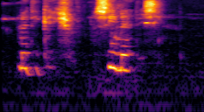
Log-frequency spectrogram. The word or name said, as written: medication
